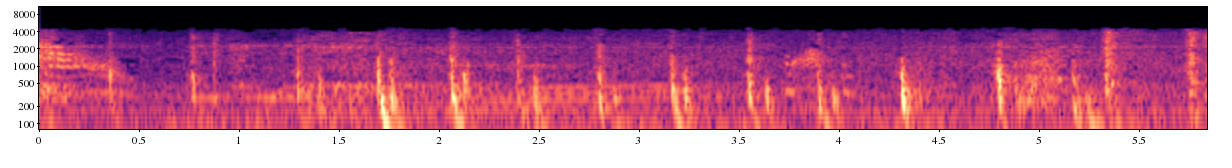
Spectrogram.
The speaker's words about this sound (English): something jumped at me and landed in my lap. It was the cat.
